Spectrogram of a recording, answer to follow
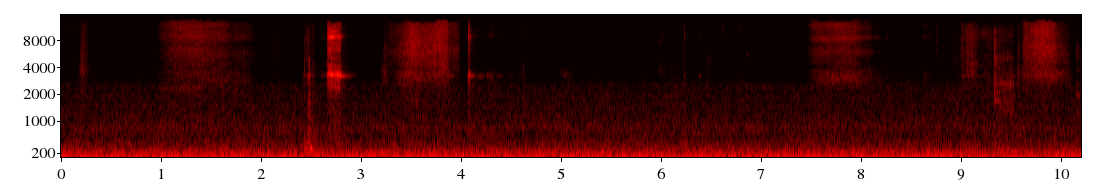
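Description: A felt-tip marker drawn along a metal ruler on cardstock: four faint scratchy strokes, each under a second long, with a light tap between the first two, over a steady low room hum.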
